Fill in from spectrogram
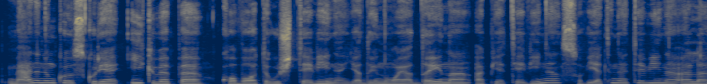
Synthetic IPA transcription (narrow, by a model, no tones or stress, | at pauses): mʲæːnʲɪnʲɪŋkʊskʊɾʲiɛiːkʋʲɛpʲɛkʰoːʋoːt̪ʲɪʊʃt̪ʲeːʋʲiːnʲɛjiɛd̪ɐɪnuɔjɛd̪ɐɪnɑːɑpʲiɛt̪ʲeːʋʲiːnʲɛːsoːʋʲiɛt̪ʲɪnʲɛt̪ʲeːʋʲiːnʲɛʔɑːlʲɛ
